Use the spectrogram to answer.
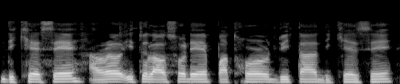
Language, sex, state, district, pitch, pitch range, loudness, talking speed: Nagamese, male, Nagaland, Kohima, 120 Hz, 115-125 Hz, -14 LUFS, 165 wpm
